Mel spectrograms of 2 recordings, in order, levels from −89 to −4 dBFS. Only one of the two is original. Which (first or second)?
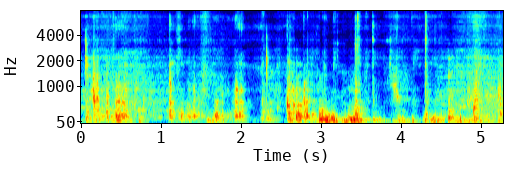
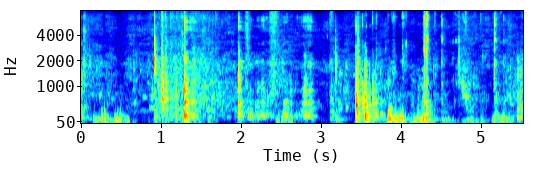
second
